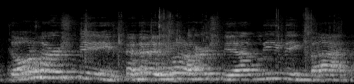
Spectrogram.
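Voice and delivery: high, loud, slow mock whine of "don't harsh my buzz"; hammed-up impression of the touchy friend; mock friend's protest. Mocking her friend who dislikes negativity, loud high drawn-out whine.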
